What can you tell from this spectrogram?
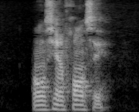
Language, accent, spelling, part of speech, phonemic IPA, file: French, France, ancien français, noun, /ɑ̃.sjɛ̃ fʁɑ̃.sɛ/, LL-Q150 (fra)-ancien français.wav
- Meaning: Old French (French language from 9th to the early 15th century)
